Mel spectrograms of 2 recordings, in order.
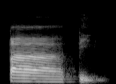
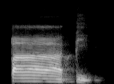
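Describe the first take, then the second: No difference in how they are said.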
